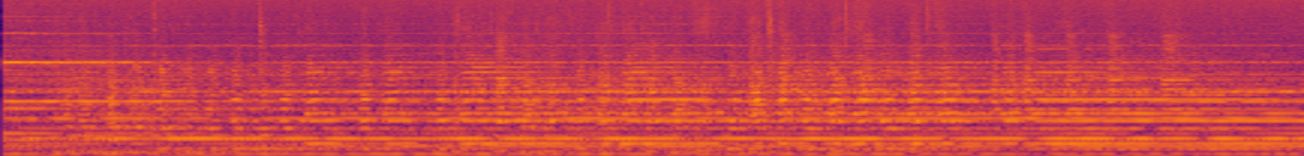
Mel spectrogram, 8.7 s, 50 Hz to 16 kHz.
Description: Fanfare Motif Trumpet Awakening Calls; 1st movement; symphony1

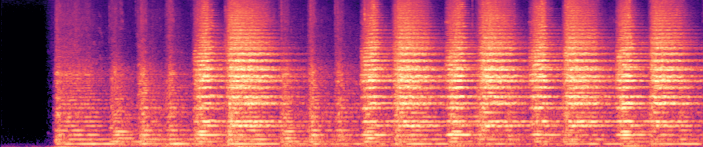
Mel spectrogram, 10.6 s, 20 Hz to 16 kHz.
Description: Opening Bass Motif; 2nd movement; symphony1

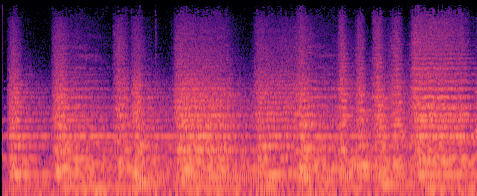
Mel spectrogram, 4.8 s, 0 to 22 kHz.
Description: Landler Main Theme; 2nd movement; symphony1

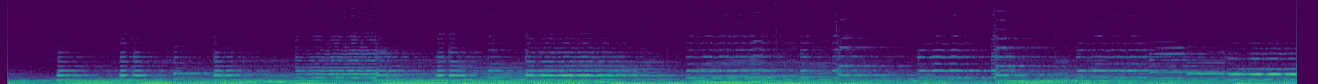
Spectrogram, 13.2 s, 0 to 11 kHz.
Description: Counter Melody Oboe; symphony1

